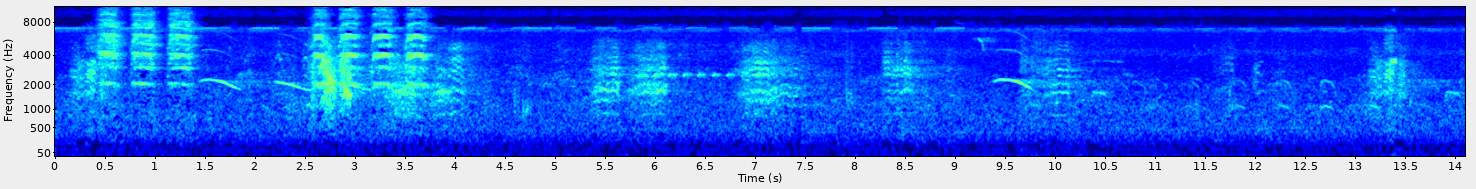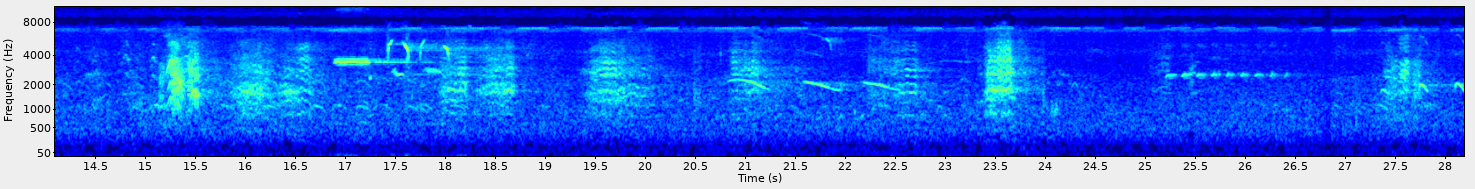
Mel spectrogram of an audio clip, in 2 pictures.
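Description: Several birds calling in woodland: harsh squawking calls in the first few seconds, then scattered chirps and short whistled notes, over a faint steady hiss.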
